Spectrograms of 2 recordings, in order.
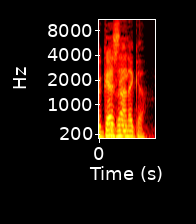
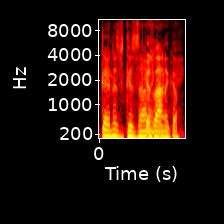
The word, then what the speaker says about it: Gazzaniga: So would you just mention the research of, I think his name is Michael Gunizaga, is that how it's pronounced? – Or Gazzaniga. – Gazzaniga.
